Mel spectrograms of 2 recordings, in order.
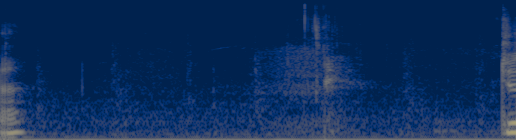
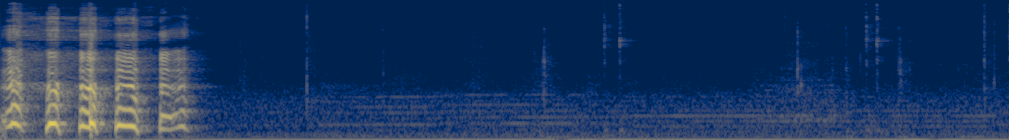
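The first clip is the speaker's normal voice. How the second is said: loud high laughter; 12 semitones higher, 12 dB louder than usual. Real, not acted.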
